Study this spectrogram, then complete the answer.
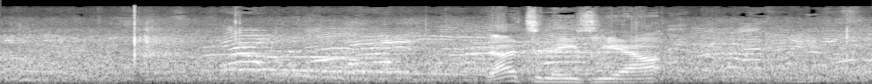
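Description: A crowd of spectators cheers and whistles.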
